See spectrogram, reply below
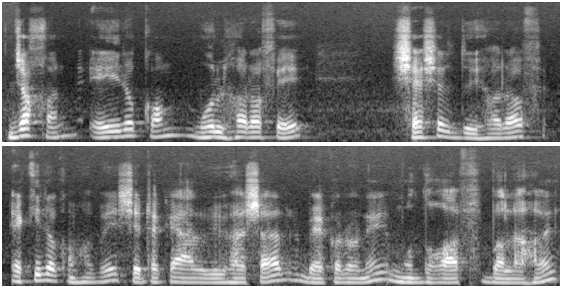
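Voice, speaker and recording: A man teaching Arabic in a recorded lesson, slowly drilling and repeating words for learners to copy. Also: medium pitch, dark tone, slight background noise. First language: Bengali.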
